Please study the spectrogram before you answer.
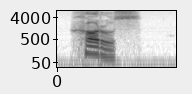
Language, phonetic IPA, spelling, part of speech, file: Polish, [ˈxɔrus], Horus, proper noun, Pl-Horus.ogg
